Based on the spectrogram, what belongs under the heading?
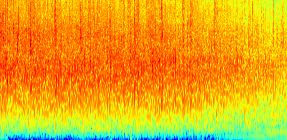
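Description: An audience applauds a speaker after a debate session, steadily, in a dense wash of many hands clapping at once that holds loud and even before easing slightly at the end, with no voices over it.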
